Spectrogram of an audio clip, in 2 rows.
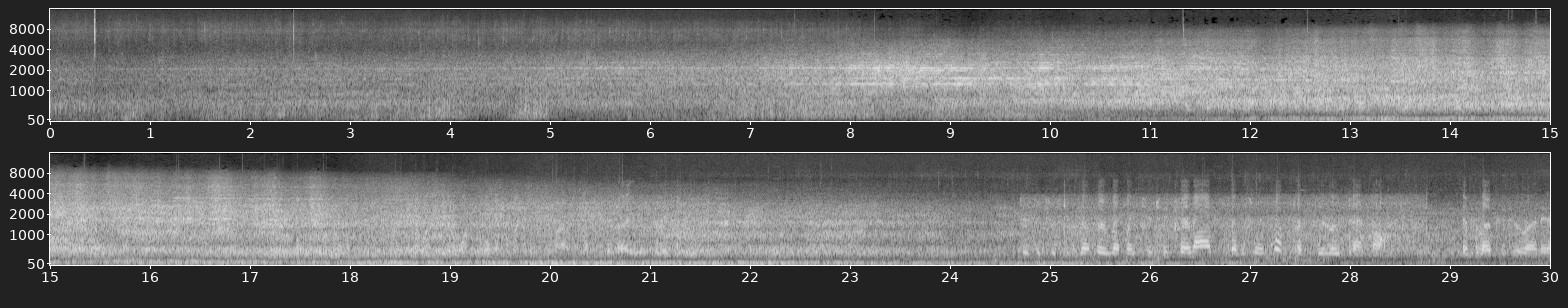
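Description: Jet engines of a Ryanair Boeing 737-800 at takeoff power, the noise building steadily as the airliner accelerates down the runway, with a deep rumble coming in a little over a third of the way through. It is loudest about two-thirds of the way in as the jet passes, then eases off as it climbs away.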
